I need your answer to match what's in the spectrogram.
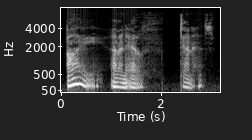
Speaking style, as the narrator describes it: Dalimar said quietly

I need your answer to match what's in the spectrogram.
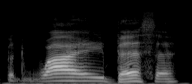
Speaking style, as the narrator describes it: said Dumbledore sadly

